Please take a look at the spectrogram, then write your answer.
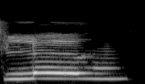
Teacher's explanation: Those words that Nigerians pronounce as o, we need to glide when say them.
